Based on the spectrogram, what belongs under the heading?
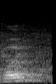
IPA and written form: gʊd (good)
